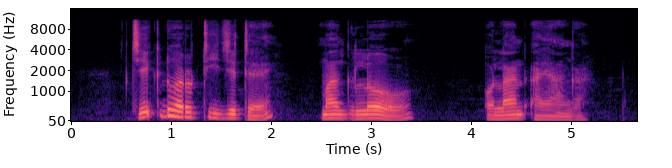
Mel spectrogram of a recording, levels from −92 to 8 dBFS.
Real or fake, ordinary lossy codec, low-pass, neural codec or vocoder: fake; none; 10.8 kHz; vocoder, 24 kHz, 100 mel bands, Vocos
